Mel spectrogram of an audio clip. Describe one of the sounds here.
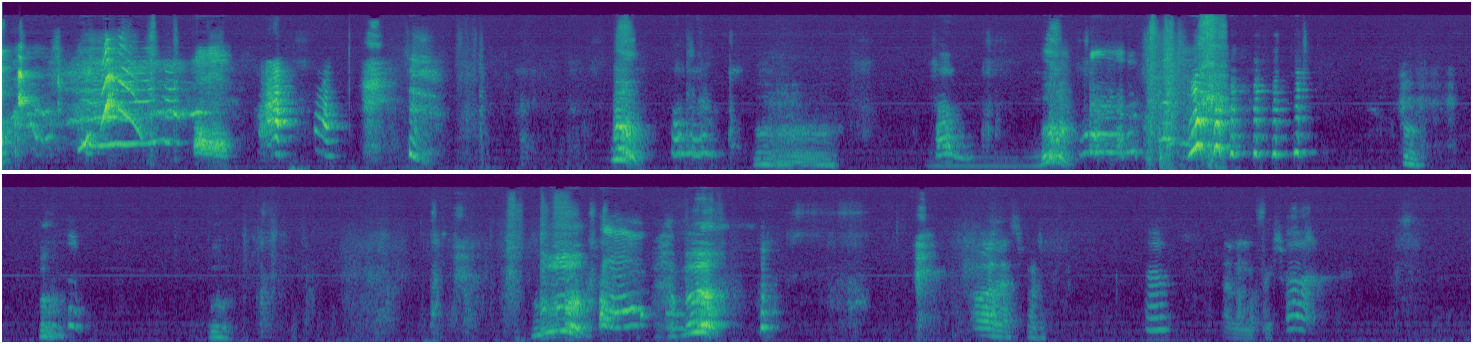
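A baby babbles and squeals nearby.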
